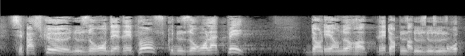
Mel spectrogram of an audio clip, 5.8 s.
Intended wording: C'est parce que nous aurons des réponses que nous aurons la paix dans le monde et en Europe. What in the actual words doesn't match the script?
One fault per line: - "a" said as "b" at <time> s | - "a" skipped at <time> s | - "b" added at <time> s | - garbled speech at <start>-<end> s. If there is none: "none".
- "le monde" skipped at 4.0 s
- garbled speech at 4.7-5.7 s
